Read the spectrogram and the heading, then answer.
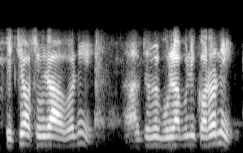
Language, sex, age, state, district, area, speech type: Odia, male, 45-60, Odisha, Nayagarh, rural, conversation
